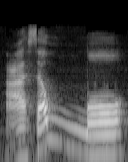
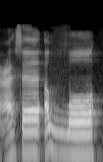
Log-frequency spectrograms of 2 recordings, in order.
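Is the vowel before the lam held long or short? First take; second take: short; long. First: The vowel runs straight into a doubled lam. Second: The long vowel before the lam is pronounced. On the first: The speaker calls it right. "الألف المدية اللي في آخر عسى لن تسمعها" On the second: The speaker calls it wrong. "البعض بيقول عسى الله، ما أنا لسه قايل في حرف مد فهيبينه"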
